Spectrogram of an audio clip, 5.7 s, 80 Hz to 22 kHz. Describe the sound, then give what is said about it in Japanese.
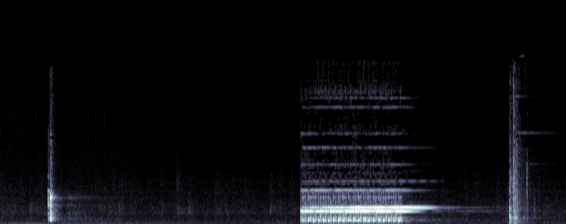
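A single ring from a home telephone bell, about a second long and fading out, framed by sharp plastic clicks before it and right after as the handset is picked up on the first ring, for a late-night 11 p.m. call. “電話はワンコールで出る”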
